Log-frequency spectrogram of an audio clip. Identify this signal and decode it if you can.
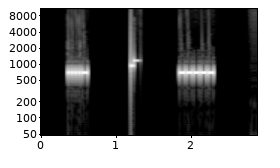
Morse code, heard as a keyed tone, about 48 wpm, 700 Hz. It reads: 4 0
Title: Single Letter-Number - Rapid-Fire 50wpm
